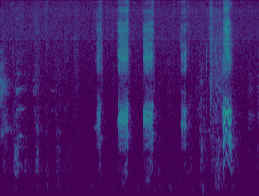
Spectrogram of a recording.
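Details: Cavalier King Charles Spaniel puppies, blenheim, one of a New Year litter of five playing in an indoor pen: a handful of short, high puppy barks about half a second apart, ending in a sharp yelp over faint room noise.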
